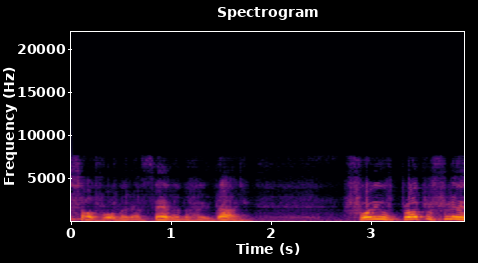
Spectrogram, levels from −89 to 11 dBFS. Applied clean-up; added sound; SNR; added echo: none; none; none; reverberation time 0.2 s.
